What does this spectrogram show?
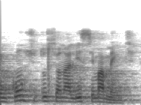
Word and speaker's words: inconstitucionalissimamente: pensar juntos a palavra inconstitucionalissimamente Qual é a sílaba mais forte entre na mente na mente na mente na mente Me então nós estamos gente de uma paroxítona volta aqui no ladinho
